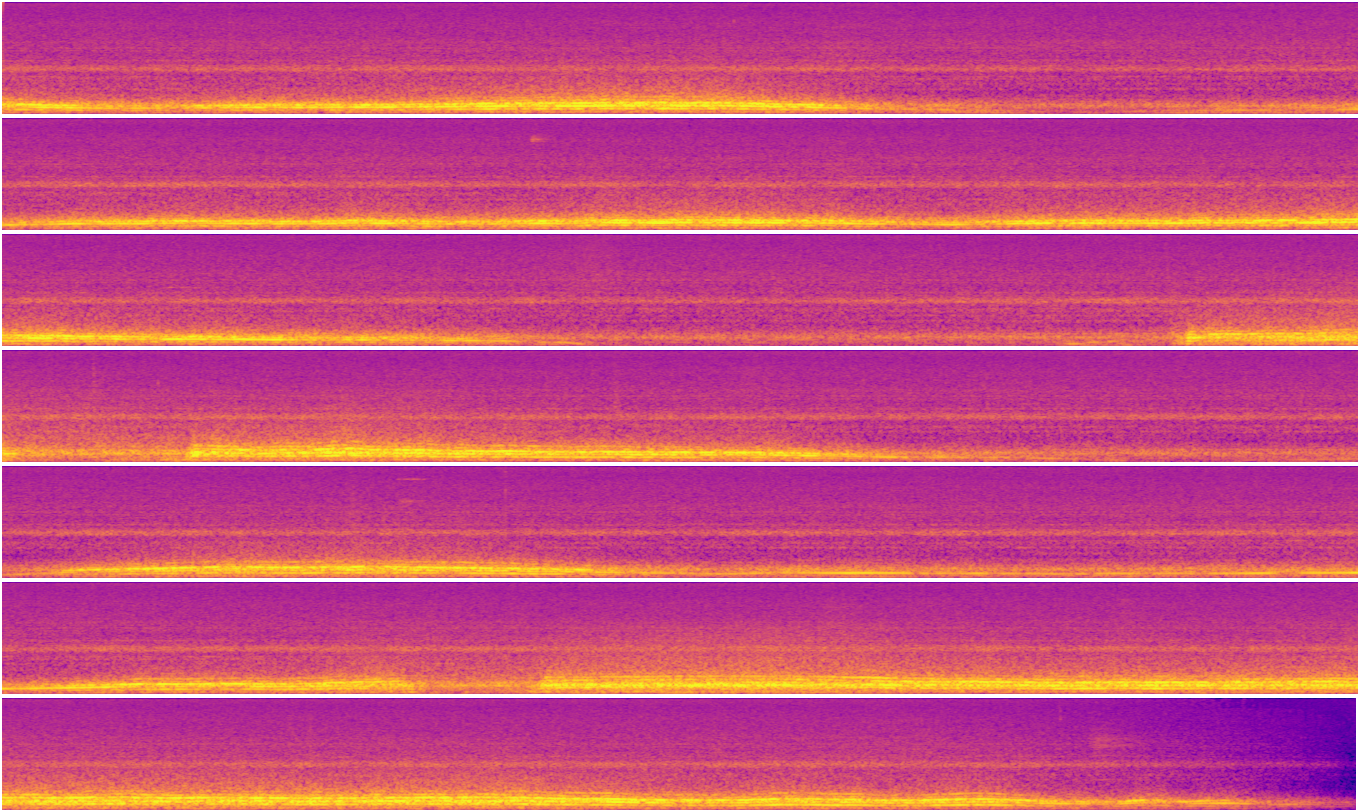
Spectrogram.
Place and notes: gorod Vorkuta, République des Komis, Russie - howling wind
Mid-side stereo recording of an howling polar wind in Vorkuta.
